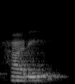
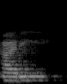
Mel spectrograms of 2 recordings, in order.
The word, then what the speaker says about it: Hari: He used the words Hari, which is spelled H-A-R-I, and Om.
